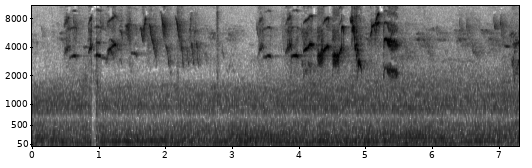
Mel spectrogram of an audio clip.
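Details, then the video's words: A free double-collared seedeater squares up to a caged one: a stuttering series of high chirped notes, then a louder, faster run of sharp twittering syllables, fading into softer notes at the end. "BADERNA O COLEIRO VEM NA MÃO PRA PEGAR O DA GAIOLA!!! TREINO DE FIBRA NO COLEIRO SOLTO!!!"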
